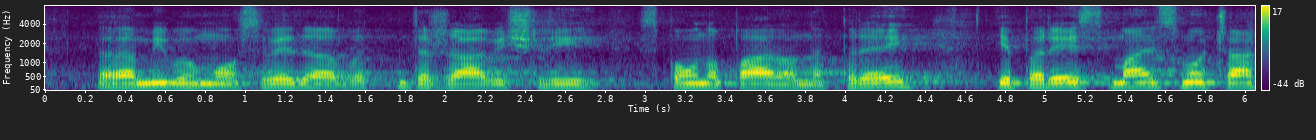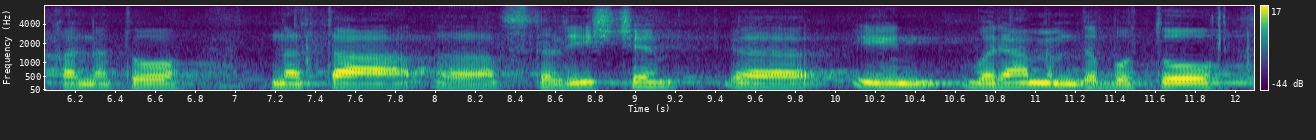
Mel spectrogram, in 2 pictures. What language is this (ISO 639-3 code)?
slv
